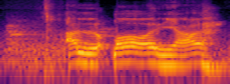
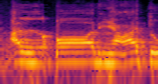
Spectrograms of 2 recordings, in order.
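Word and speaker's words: القارعة: আল ক্বারিআহ, আল ক্বারিআহ, মাল ক্বারিআহ, থেমে গেলে এইভাবে হার উচ্চারণ হয়ে যাবে। ওয়া মা আদরাকা মাল ক্বারিআহ, মিলায় পড়লে তার উচ্চারণ করতে হবে আল ক্বারিআতু মাল ক্বারিআতু ওয়া মা আদরাকা মাল ক্বারিআহ।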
